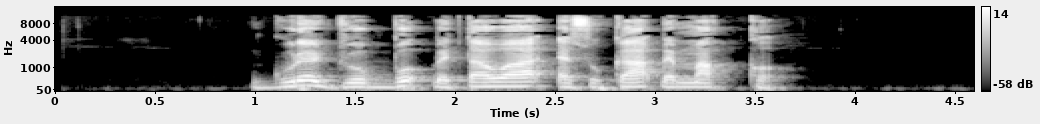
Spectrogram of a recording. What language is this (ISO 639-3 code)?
fue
